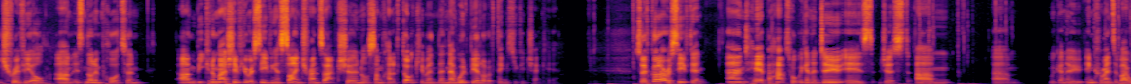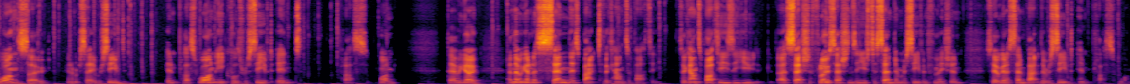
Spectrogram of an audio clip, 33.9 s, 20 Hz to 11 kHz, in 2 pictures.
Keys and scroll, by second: 21.3 Return, 27.0 Return, 33.0 Return.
